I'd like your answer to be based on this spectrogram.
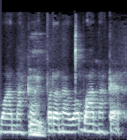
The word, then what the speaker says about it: Wānaka: My understanding is that, yes, it's Wānaka, which is the Ngaitahu pronunciation for Wānanga. And Ngaitahu, a lot of our NGs are pronounced as Ks.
